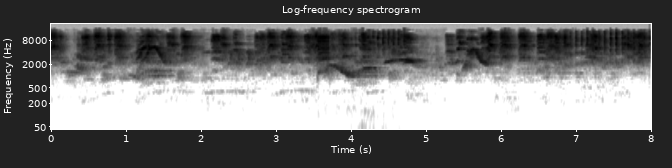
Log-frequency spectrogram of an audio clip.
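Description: Faint bird chirps: about four short whistled calls that swoop up and down in pitch, over a steady hiss.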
